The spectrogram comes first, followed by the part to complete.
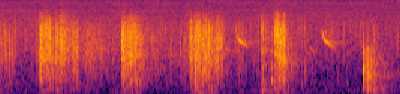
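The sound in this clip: Footsteps walking into a cabin: several heavy, uneven thuds spaced roughly half a second apart, with no voices.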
